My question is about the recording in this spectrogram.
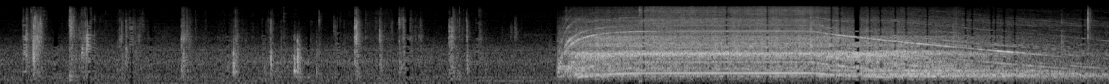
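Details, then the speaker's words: Upright canister vacuum: loud rushing hiss over motor whine from the air flow indicator valve, meaning something is blocked; the line is clear, so the blockage is probably in the canister or filter. "when I turn it on you could hear that troops of air that means that there's something blocked"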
